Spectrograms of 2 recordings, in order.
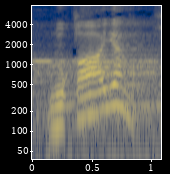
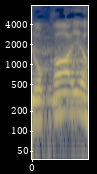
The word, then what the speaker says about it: نقاية: النقاية اسم لكتاب، اسم لكتاب اسمه النقاية على وزن الخلاصة، نقاية خلاصة، اجعل نقاية هنا وخلاصة هنا، كما تنطق خلاصة انطق نقاية.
